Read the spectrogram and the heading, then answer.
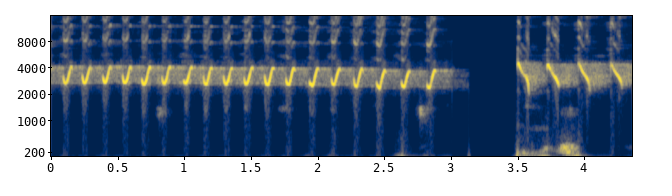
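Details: Olive-backed tailorbird lure song in 'tembakan' variation for attracting and training birds: a fast string of short upswept high notes for about three seconds, a brief silence, then slower, louder, ringing notes with a faint low thump.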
